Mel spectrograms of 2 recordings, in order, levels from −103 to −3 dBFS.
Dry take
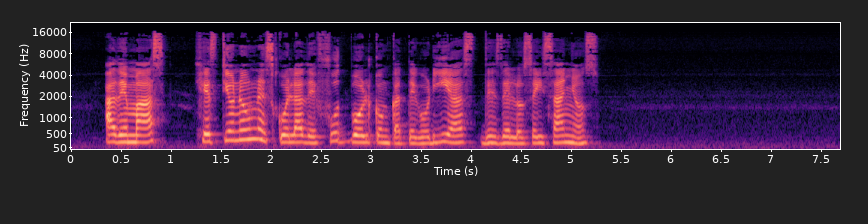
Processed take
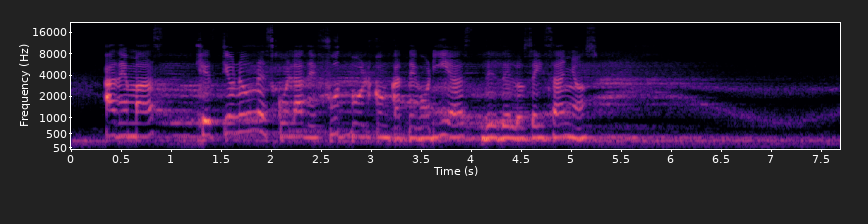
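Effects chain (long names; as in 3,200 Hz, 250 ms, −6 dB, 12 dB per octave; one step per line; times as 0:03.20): pitch shift by two crossfaded delay taps +10.5 semitones
downward compressor 5 to 1, threshold −36 dBFS, peak gain reduction 19.5 dB
on a send: feedback delay with all-pass diffusion 539 ms, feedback 42%, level −14 dB
on the sum: formant filter swept between two vowels i-u 0.35 Hz
level +12 dB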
